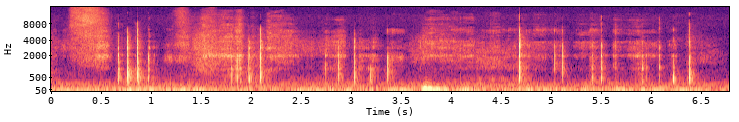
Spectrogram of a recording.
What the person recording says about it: slow and medium tapping, scratching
